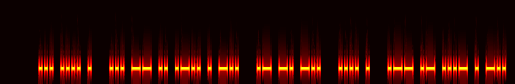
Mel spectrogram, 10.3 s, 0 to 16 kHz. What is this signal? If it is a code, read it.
Morse code, heard as a keyed tone, about 22 wpm, 700 Hz. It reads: SHE SMILED AND HE WAVED
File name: practice / 22wpm / Sentences with 2-Word Phrases - 22wpm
